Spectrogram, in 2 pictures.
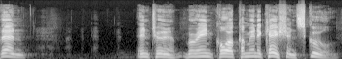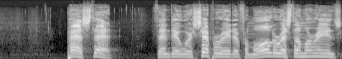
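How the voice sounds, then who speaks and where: In a Southwestern US accent, a man with a high pitch speaks at a fairly slow pace with fairly even intonation and long, frequent pauses, on a very clean recording with a silent background. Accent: Navajo-accented English. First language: Navajo. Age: 80s+. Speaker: war veteran. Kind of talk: formal speech at an event.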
